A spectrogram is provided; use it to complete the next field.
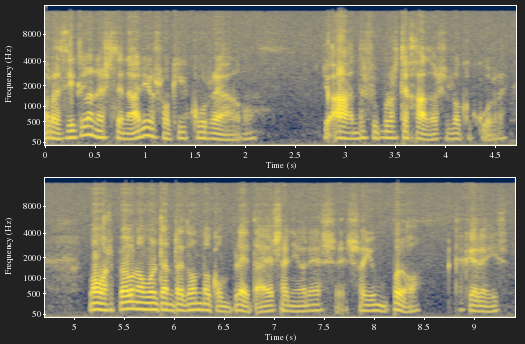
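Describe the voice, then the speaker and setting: A man at a fairly quick pace, medium in pitch, with ordinary pitch variation. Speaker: gaming YouTuber. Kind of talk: let's play commentary. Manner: relaxed.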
